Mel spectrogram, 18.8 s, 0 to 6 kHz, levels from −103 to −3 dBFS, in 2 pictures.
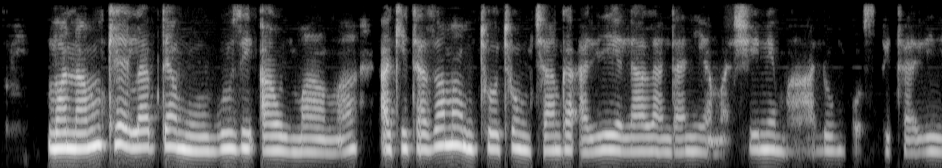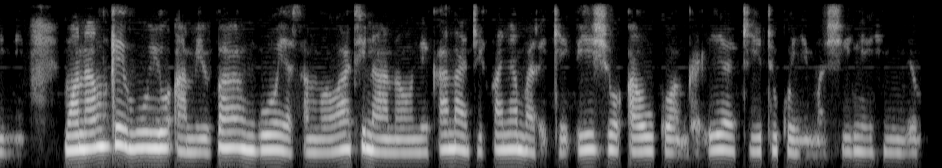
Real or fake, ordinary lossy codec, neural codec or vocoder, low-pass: fake; AAC, 48 kbps; codec, 16 kHz, 2 kbps, FunCodec, trained on LibriTTS, 25 frames a second; 5.4 kHz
